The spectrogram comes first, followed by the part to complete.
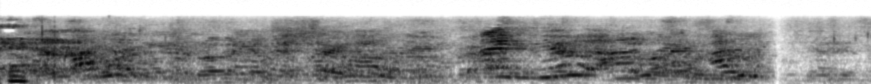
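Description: Indistinct background chatter of several voices in a classroom.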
